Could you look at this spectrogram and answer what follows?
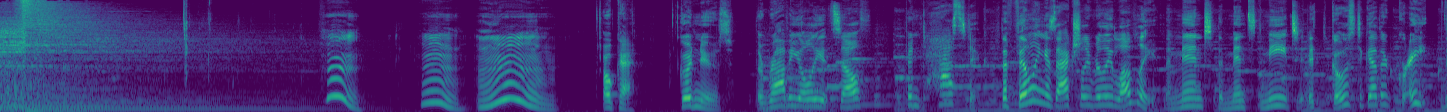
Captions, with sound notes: (hums thoughtfully) (hums in surprise) Okay, good news. The ravioli itself, fantastic. The filling is actually really lovely. The mint, the minced meat, it goes together great.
